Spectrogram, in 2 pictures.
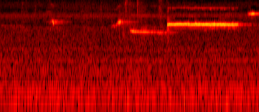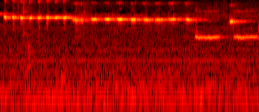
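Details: Russian canary in Kuwait singing indoors: short whistled notes, then a long steady high tone, a run of rapid trilled pulses, and lower sustained whistles near the end.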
